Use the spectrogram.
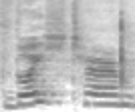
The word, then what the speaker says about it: Leuchtturm: since i speak german i just say it as you would in german so i'm so sorry that doesn't make sense but it's it's voice term 1917.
